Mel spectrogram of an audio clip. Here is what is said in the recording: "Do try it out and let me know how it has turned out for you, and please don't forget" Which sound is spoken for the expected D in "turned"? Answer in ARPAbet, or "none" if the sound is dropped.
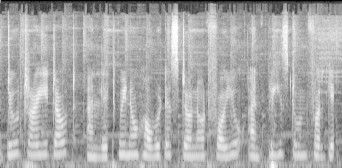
none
